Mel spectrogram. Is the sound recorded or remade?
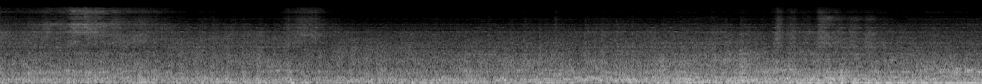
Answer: remade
